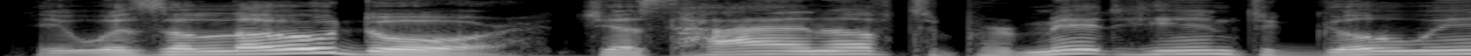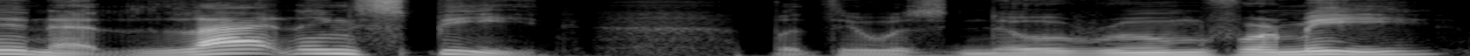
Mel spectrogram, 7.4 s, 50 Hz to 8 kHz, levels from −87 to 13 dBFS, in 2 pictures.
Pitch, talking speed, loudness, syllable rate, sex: 135 Hz, 195 wpm, -19 LUFS, 4.3 syllables/s, male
